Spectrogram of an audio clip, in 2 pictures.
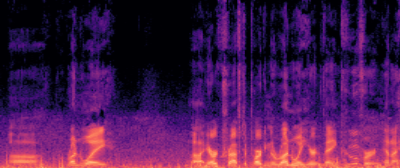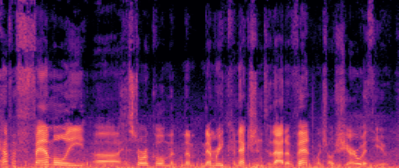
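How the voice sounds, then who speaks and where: A man with a Canadian accent talks at a moderate pace, his pitch fairly high with ordinary variation. Noticeable background noise sits behind him. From Canada. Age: 60s. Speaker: aviation vlogger. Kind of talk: on-location report. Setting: outdoors. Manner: halting.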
